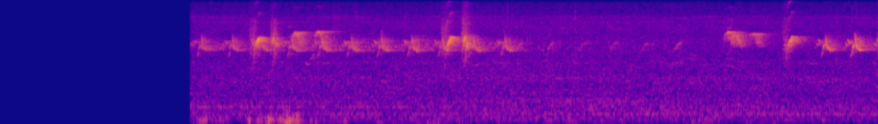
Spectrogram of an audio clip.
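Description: Silent for about the first two seconds, then a steady outdoor hiss with clusters of quick, high-pitched chirps from a small bird, coming fastest near the end.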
